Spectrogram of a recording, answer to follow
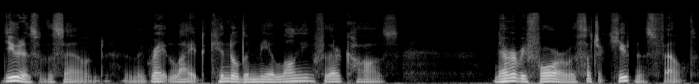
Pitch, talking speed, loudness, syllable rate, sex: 130 Hz, 195 wpm, -21 LUFS, 5.6 syllables/s, male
